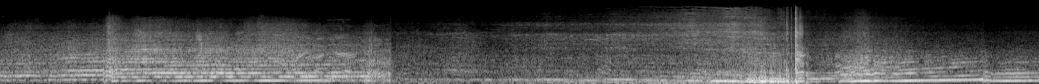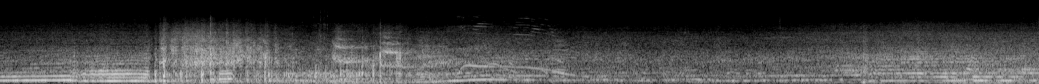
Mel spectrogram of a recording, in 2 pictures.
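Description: A rally car engine roars and revs hard as the car races past close by.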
